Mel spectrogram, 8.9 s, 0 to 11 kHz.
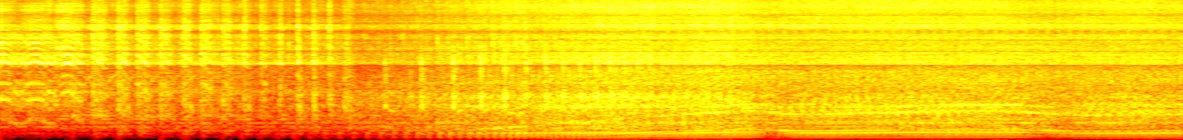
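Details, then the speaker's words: Free Ford 2600 tractor on first start attempts, smoking as it burns oil off, with plug wires popping off. A stumbling, uneven start settles into a lumpy run with sagging dips. The owner says fuel delivery is not feeding enough fuel. "definitely have fuel delivery issues it's just not it's not feeding enough fuel"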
